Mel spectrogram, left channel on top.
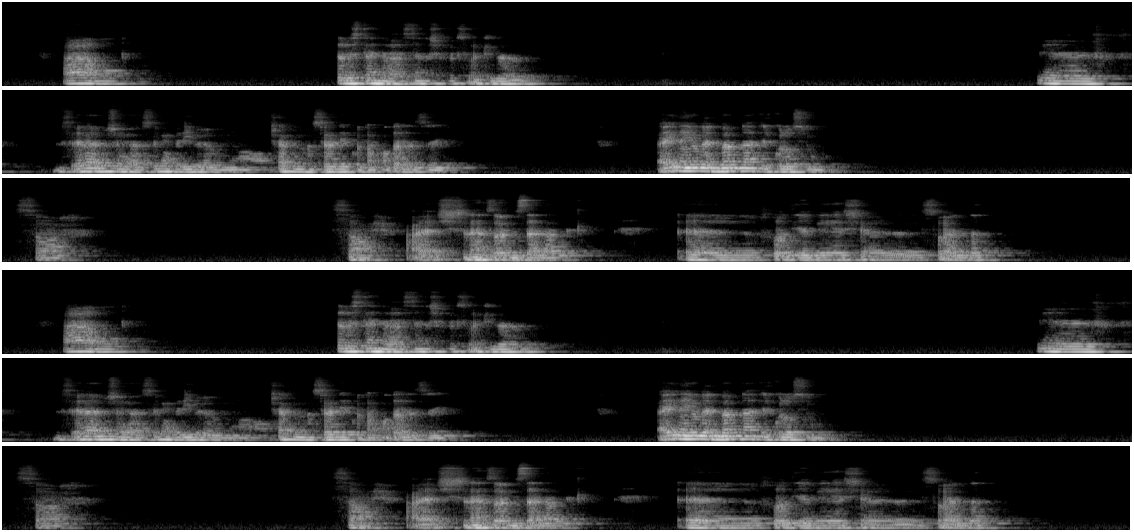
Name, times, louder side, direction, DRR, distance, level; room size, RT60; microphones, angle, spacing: voice 1, 0.6-1.1 3.4-5.3 10.4-11.3 11.8-15.7 17.9-19.5 22.8-23.4 25.9-28.3 28.8-29.0 29.4-32.4, left 1 dB, 5° left, -2 dB, 0.4 m, -22 dB
2.5 x 2.2 x 2.6 m, 0.80 s
head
